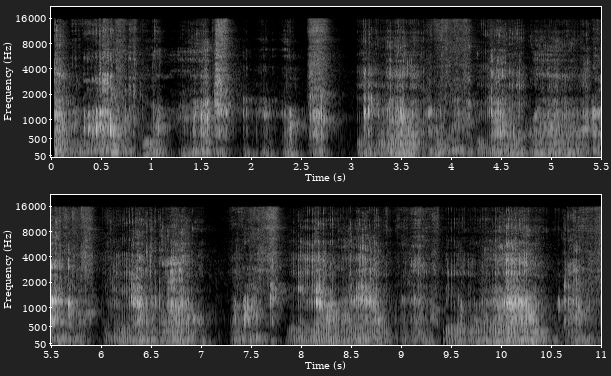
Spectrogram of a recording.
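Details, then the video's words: French Bulldog play fighting indoors in a small room: rough, continuous growling with snorts and bursts of noisy scuffling, swelling and fading in uneven waves over eleven seconds. "We fight first, then we hug | French Bulldog"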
